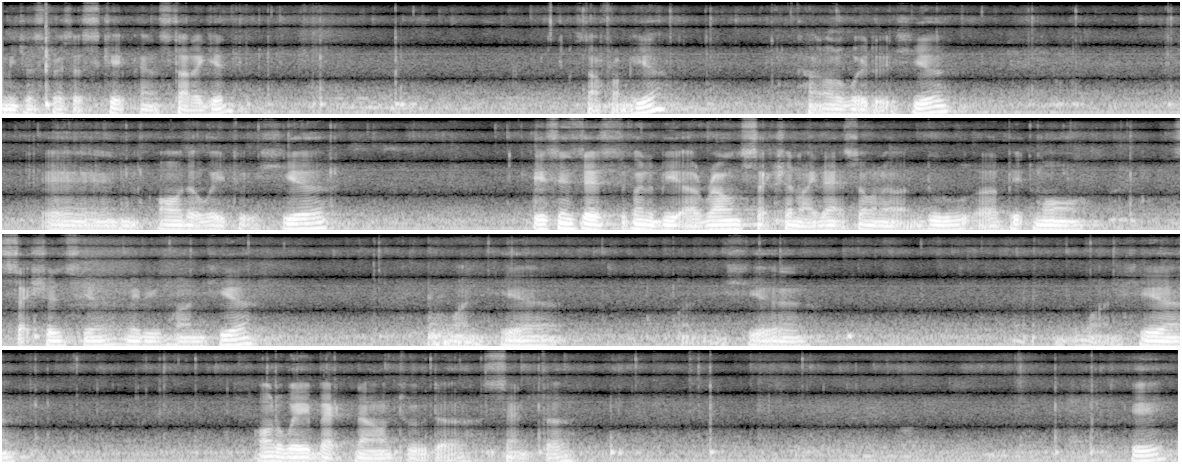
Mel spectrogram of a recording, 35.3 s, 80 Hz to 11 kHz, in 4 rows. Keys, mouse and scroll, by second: 0.3 Escape, 1.6-2.1 scroll up 1, 2.3 alt+middle click, 4.3 click, 5.3-7.8 alt+drag, 8.0 alt+click, 8.9-9.7 scroll down 1, 10.7 click, 11.2-11.5 scroll down 1, 16.5-17.0 scroll up 1, 17.2 alt+middle click, 18.8 click, 20.2 alt+click, 21.2 click, 26.4 scroll down 1, 27.0 alt+click, 27.9 alt+click, 28.6-29.1 scroll up 1, 29.6 alt+click, 30.4 alt+middle click, 31.2 alt+click, 32.1 scroll up 1, 32.8-34.1 alt+drag, 34.3 alt+middle click.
